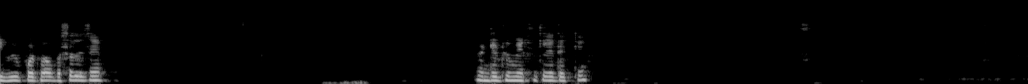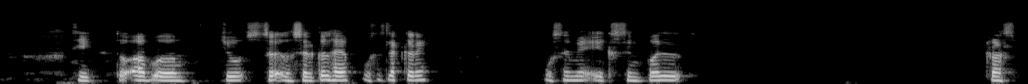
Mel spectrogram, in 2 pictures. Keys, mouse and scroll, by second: 6.4 z, 8.9 a, 13.6 click, 15.3-20.0 drag.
